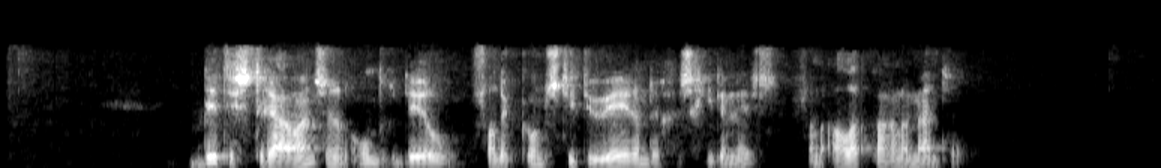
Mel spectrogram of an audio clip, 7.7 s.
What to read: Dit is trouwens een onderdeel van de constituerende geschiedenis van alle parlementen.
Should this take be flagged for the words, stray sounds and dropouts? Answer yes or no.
no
